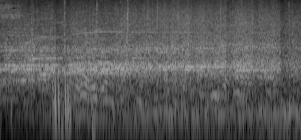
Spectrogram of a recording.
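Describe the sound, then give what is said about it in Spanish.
An audience applauds Lupita D'Alessio on receiving a career award, steadily and loudly for the whole three seconds, a dense wash of clapping with a murmur of crowd voices and scattered cheers mixed in. “Aplausos a Lupita D'Alessio.”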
